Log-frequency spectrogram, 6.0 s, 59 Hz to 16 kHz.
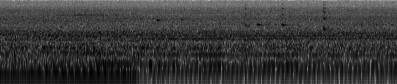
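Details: Ford 3.8L Mustang V6 (same 12-valve design as 3.0L Vulcan and 4.0L) idling with a rough, gritty high chirp from the front, mistakable for a dry belt chirp but caused by a worn cam synchronizer bushing.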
